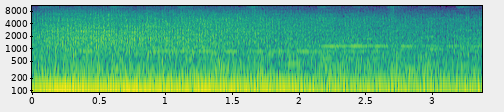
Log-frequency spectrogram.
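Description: A small airplane engine given power for taxiing: a loud, steady propeller drone with a rough, buzzing roar that holds throughout, with no voices.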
